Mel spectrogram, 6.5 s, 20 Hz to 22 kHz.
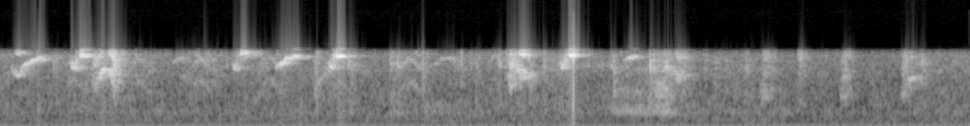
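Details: A closely bonded pair of 3–4-year-old Vosmaeri eclectus parrots trade quick squeaky chirps and short whistled notes in uneven bursts, with one sharp click partway through.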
